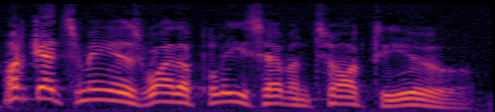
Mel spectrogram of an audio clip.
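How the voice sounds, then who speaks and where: An actor playing a shrewd, easygoing criminal lawyer with wry, bantering delivery in an old-time radio crime drama. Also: male voice, a little high, sing-song, fairly quick, breathy edge, no room sound, dull audio. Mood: probing.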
